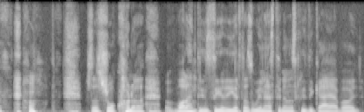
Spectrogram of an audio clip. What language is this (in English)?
Hungarian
